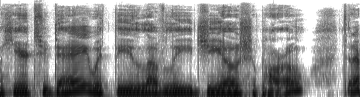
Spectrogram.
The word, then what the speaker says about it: Gio Chaparro: and I am here today with the lovely Geo shaparo did I pronounce it right yeah Geo she's our podcast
